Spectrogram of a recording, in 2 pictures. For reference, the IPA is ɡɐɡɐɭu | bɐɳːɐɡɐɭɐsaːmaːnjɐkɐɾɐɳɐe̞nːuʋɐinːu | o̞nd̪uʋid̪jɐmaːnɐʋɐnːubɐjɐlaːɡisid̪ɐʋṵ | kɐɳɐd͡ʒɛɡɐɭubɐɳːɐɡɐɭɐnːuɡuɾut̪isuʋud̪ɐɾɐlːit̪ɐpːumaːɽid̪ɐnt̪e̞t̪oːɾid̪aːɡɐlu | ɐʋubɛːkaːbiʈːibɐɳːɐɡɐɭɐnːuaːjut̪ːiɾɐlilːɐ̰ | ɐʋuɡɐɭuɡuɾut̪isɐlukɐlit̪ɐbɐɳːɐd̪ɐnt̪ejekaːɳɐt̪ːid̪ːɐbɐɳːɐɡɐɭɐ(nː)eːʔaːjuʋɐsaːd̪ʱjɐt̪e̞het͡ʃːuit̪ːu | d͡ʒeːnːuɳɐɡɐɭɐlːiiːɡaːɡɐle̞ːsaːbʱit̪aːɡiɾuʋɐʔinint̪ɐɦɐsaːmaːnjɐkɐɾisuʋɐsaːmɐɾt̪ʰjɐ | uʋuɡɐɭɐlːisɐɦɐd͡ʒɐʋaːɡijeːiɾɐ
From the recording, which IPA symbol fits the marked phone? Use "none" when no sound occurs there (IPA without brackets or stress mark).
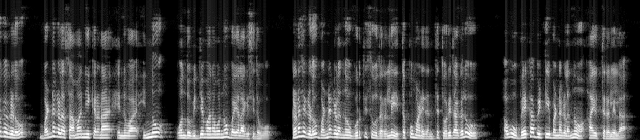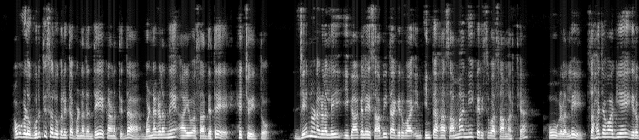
nː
